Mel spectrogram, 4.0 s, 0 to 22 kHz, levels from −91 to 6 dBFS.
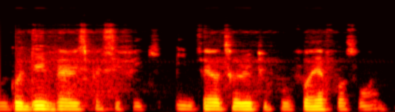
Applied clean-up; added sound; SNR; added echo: none; none; none; none.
